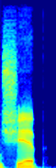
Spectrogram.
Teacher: For the short I in ship, your mouth is a bit more relaxed, and the sound is quick.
